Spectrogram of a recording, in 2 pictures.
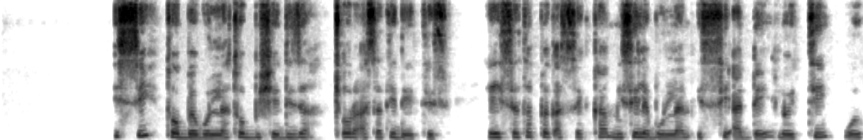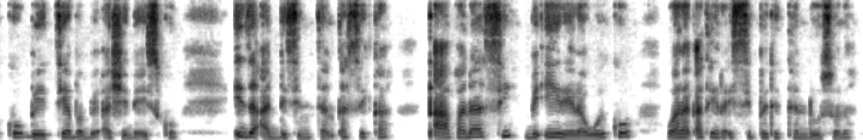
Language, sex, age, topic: Gamo, female, 18-24, government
